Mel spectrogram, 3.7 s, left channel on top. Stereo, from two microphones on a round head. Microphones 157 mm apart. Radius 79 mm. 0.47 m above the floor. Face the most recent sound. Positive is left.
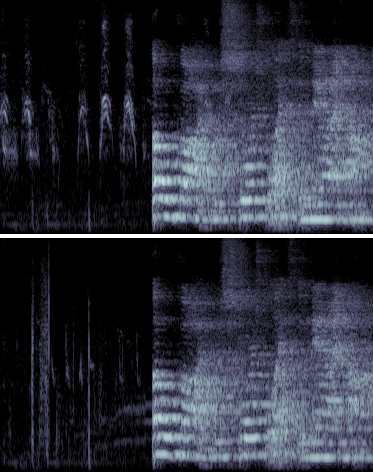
turn(degrees=-45)  # may be behind; listen again after turning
